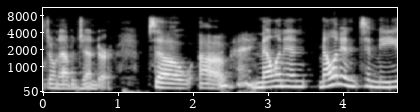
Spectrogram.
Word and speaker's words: Mellenin: But what I'm getting is the name I got sounds like melanin, MELLENIN.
